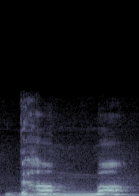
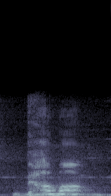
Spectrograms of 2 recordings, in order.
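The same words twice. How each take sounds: First: Dhammam slow, with a long held middle mm; double consonant. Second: Dhammam with a short single m in the middle; single consonant. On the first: Teacher showing the right reading, dhammam with the middle m held. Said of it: "We read it as dhammam". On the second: Teacher showing the wrong reading, dhammam with no held m. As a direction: pass straight through the middle m of dhammam. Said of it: "We do not read it as". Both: Shown as a demonstration.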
